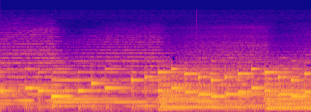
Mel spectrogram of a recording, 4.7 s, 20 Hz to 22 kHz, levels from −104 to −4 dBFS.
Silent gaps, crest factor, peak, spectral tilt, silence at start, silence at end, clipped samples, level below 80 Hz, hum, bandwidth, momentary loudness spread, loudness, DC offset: none; 14 dB; -8 dBFS; -8 dB/octave; 0 s; 0 s; under 0.1%; -60 dBFS; none; 8.4 kHz; 6 LU; -22 LUFS; under 0.1%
